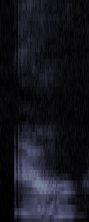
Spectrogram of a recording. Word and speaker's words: Eir: But we really focus on her 9, one of which is, I think it's pronounced air, but it looks like ear, but like the goddess of healing is one of them.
